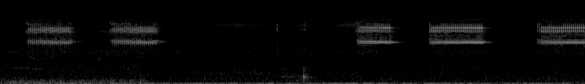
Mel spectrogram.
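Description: Buzzer of a homemade three-BC547-transistor AC voltage detector giving short high-pitched beeps, five in all at uneven intervals, each about half a second long. The beeps signal that the circuit's wire antenna is picking up the field of a nearby AC voltage supply.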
